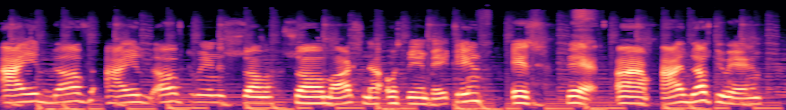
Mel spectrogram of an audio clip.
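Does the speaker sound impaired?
Yes: Down syndrome; present from birth.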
